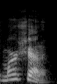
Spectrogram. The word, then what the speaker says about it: Marshadow: How do you even pronounce that? Incorrect. Annette? I think it's Bennett. Yeah. Louis. Oh, okay. Marshadow? It is Marshadow.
